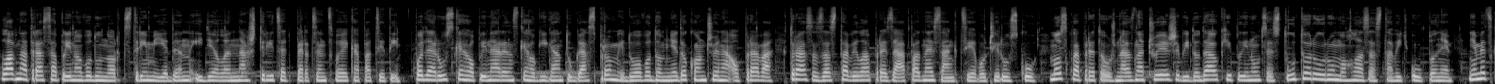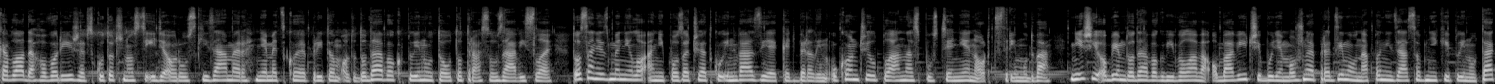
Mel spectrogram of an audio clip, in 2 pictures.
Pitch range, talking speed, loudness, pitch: 180-205 Hz, 185 wpm, -18 LUFS, 190 Hz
